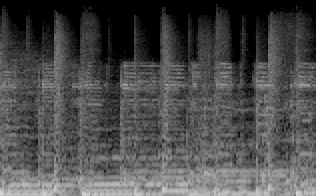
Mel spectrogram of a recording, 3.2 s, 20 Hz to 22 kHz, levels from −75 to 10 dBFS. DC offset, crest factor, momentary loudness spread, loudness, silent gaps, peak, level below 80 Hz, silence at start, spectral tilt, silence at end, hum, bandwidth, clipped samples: under 0.1%; 12 dB; 1 LU; -15 LUFS; none; 0 dBFS; -18 dBFS; 0 s; -5.5 dB/octave; 0 s; none; 17 kHz; under 0.1%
